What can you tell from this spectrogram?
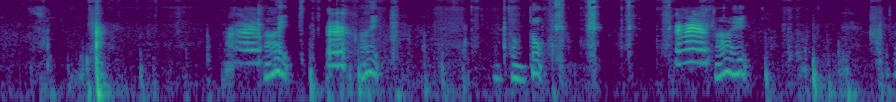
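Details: Domestic cat meowing around its dinner indoors, three separate wavering meows spread across the stretch, mixed with a person talking, sharp taps and clattering in a small room.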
